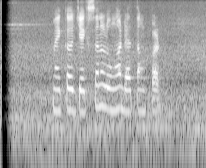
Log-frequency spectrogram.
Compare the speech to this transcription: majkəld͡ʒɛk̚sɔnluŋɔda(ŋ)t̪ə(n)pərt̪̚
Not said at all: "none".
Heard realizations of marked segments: none, ŋ

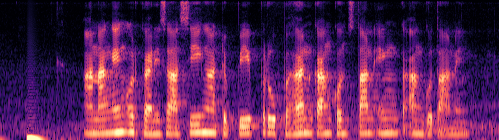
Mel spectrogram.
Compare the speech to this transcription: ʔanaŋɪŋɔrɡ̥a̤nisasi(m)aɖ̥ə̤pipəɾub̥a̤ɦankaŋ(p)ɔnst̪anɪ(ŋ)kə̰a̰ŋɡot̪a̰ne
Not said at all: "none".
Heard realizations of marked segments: ŋ, k, ŋ

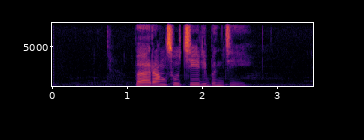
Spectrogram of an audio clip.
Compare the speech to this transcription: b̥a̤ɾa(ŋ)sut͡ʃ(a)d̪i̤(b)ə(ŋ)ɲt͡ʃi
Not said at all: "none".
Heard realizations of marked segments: ŋ, i, b, none

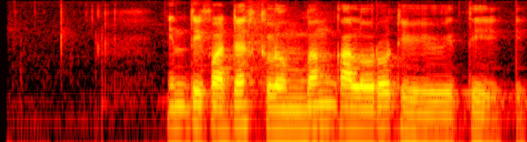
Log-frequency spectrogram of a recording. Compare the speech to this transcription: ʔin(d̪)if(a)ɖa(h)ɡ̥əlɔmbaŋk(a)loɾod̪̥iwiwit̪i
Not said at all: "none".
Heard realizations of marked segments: t̪, a, h, a

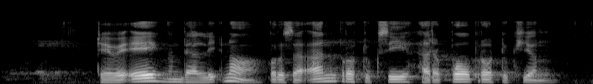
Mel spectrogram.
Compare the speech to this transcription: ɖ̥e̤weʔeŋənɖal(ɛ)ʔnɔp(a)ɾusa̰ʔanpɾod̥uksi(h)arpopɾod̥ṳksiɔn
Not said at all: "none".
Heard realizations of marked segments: i, ə, h

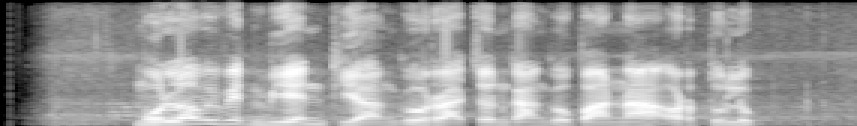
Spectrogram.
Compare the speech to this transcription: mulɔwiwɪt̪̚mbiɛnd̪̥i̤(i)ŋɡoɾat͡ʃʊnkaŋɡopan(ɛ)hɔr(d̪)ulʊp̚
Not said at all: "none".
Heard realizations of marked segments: a, a, t̪

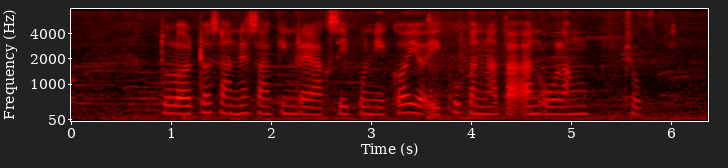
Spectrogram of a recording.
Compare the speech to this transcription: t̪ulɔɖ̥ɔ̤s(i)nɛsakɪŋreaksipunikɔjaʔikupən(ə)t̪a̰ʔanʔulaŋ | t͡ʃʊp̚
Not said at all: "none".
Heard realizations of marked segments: a, a

